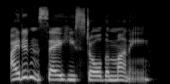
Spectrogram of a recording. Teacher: Now, depending on which word you stress, the meaning changes. Stress I and it implies someone else said it.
